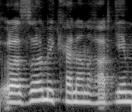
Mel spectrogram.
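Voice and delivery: usual speaking voice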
